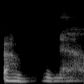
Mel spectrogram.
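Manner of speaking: quiet dread. Retold or imitated. Facilitator dreads the heckler speaking first, hushed low dread. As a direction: sink into a dreading mutter.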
